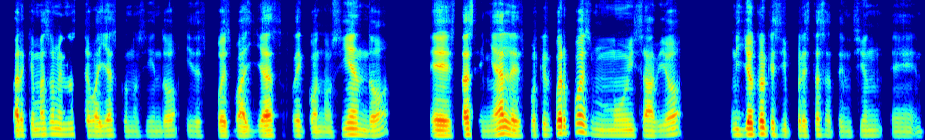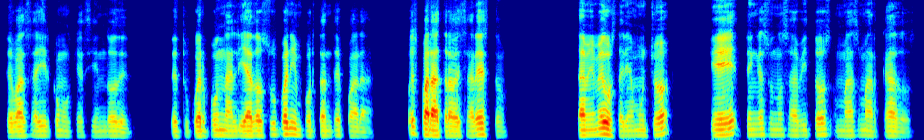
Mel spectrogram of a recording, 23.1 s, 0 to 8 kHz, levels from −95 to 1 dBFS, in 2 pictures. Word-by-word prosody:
para 110 - +2
que, 110 +1 -12
más 120 +1 -6
o 130 - -5
menos, 120 0 -9
te - - -8
vayas 105 +2 -5
conociendo, 100 +1 -14
y 100 - -21
después 100 0 -6
vayas 105 +2 +1
reconociendo 105 +3 -4 0.5
estas 105 +3 +4
señales. 105 +1 +1
Porque 105 +2 -10
el 110 - -17
cuerpo 145 +7 +4
es 160 -6 -1
muy 110 -1 -8
sabio, 105 +5 -4 0.6
y 120 0 -9
yo 125 +1 +7
creo 140 - +6
que 125 0 -5
si 110 0 -14
prestas 105 +3 -9
atención, 105 +2 -17
eh, 95 -1 -18
te - - -6
vas 100 +1 -1
a - - -6
ir 100 -1 -6
como 100 -1 -13
que 100 +2 -18
haciendo 100 +1 -10
de 90 -4 -9 0.5
de 100 0 -6
tu 95 0 -22
cuerpo 100 +2 0
un 110 0 -2
aliado 100 0 +2
superimportante 110 -4 -2
para, 95 -5 -9 0.4
pues, - - -3
para 105 - +11
atravesar 100 0 -1
esto. 120 -6 0 0.9
También 110 +1 +4
me 130 - +5
gustaría 105 -4 +6
mucho 105 -1 -1 0.5
que 115 +5 +5
tengas 115 +1 -9
unos 115 0 -14
hábitos 110 +3 -6
más 105 0 -9
marcados. 100 -4 -6
105 Hz, 150 wpm, -24 LUFS, 100-115 Hz, 0.9 s, para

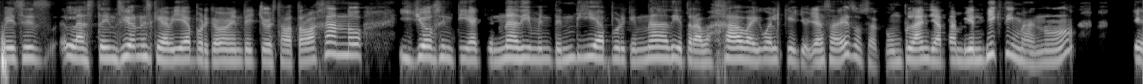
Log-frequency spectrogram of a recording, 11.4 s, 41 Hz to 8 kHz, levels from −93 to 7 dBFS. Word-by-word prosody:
veces, 200 0 +2
las 200 -6 +1
tensiones 220 +2 +1
que 195 -2 +2
había, 195 +2 +2
porque, 180 -2 -3
obviamente, 175 -1 -1
yo 170 - -2
estaba 160 0 -3
trabajando, 255 +8 +2 0.4
y 210 -3 -5
yo 220 +2 +4
sentía 195 -2 -2
que 180 +1 -11
nadie 205 +2 +3
me 195 -1 -4
entendía, 210 +3 -1
porque 190 -3 -5
nadie 210 +2 +1
trabajaba 185 +3 +3
igual 190 +1 -3
que 185 -3 -6
yo, - - -8
ya 170 +1 0
sabes, 185 +8 -1
o 215 - -6
sea, - - -10
un 165 +2 -8
plan, 190 +1 +4
ya 175 -2 +3
también 185 +1 0
víctima, 235 - +1
¿no? 170 +6 -4 0.6
Que - - 0
195 Hz, 180 wpm, -23 LUFS, 180-210 Hz, 0.6 s, yo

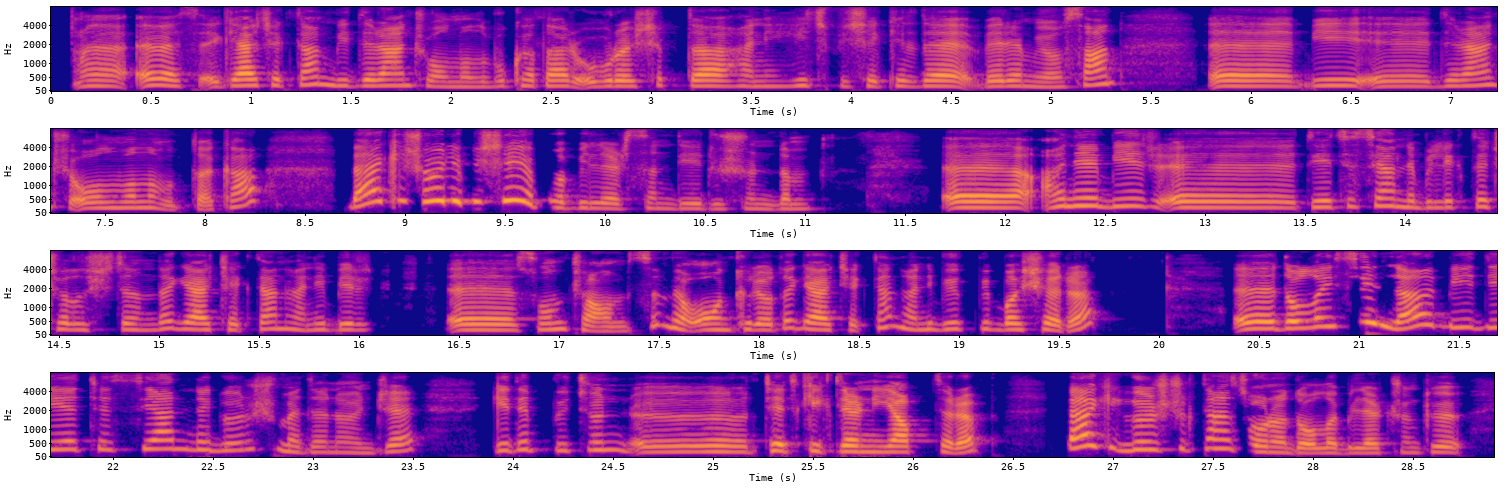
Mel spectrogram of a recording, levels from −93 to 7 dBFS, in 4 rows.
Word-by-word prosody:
Eee, 195 -1 -2
evet, 210 -2 +1
gerçekten 220 +3 +2
bir 205 -2 -7
direnç 210 +1 +1
olmalı. 170 -2 -7
Bu 185 - -10
kadar 195 0 0
uğraşıp 190 +4 -2
da, 195 -1 +4
hani, 185 0 -8
hiçbir 210 -3 -7
şekilde 190 +1 0
veremiyorsan, 185 - 0 0.4
eee, 190 -1 +2
bir, 210 0 -2
ııı, 180 -1 -5
direnç 210 +5 -1
olmalı 205 +1 -2
mutlaka. 425 - -3 0.5
Belki 435 +3 +3
şöyle 440 0 +6
bir 425 - 0
şey 460 +2 +6
yapabilirsin 190 - -4
diye 175 0 -6
düşündüm. 165 0 -8 0.7
Eee, 210 0 +6
hani, 260 0 +1
bir, 260 0 -1
eee, 210 -2 0
diyetisyenle 225 +1 -2
birlikte 220 +3 -5
çalıştığında 210 0 -4
gerçekten, 220 0 +1
hani, 210 -1 -7
bir, 205 -1 -4 0.4
eee, 200 0 +4
sonuç 215 +4 -5
almışsın 160 - -1
ve - - +3
10 205 0 +2
kilo 200 -2 -1
da 265 - -2
gerçekten 220 - +1
hani 215 -2 -4
büyük 230 0 -6
bir 230 -3 -9
başarı. 215 0 +3 0.7
Eee, 245 0 +5
dolayısıyla 330 - +3
bir 290 -3 -5
diyetisyenle 290 +1 -2
görüşmeden 240 -7 -6
önce 180 - -3 0.3
gidip 270 +3 -3
bütün, 265 +2 -5
ııı, 205 0 -1
tetkiklerini 225 -4 +3
yaptırıp 200 0 +4 0.4
belki 390 +1 +7
görüştükten 305 +4 +1
sonra 200 - -1
da - - +3
olabilir. 165 0 0
Çünkü 180 +1 -4
210 Hz, 135 wpm, -23 LUFS, 195-245 Hz, 0.7 s, belki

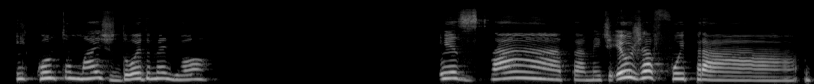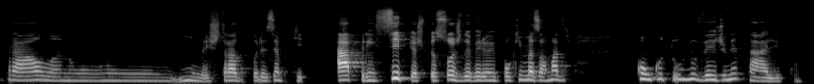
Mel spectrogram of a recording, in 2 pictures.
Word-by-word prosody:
E 260 - -2
quanto 285 +2 -1
mais 270 -2 -1
doido 250 +8 0
melhor. 235 -3 -4 2.3
Exatamente. 235 -4 -2
Eu 315 +4 +6
já 310 +3 +4
fui 295 -4 -3
pra 185 -6 -3 0.2
pra 210 -2 -1
a 190 - +1
aula, 195 -2 -1
no 170 -1 -9
no 185 -1 -3
mestrado, 160 +5 -1
por 175 -1 -6
exemplo, 180 +2 -4
que 165 - -11 0.3
a 205 +1 +11
princípio, 205 +7 +4
as 170 - -3
pessoas 185 +3 0
deveriam 185 0 0
ir, - - -1
um - - -8
pouquinho 185 +3 -4
mais 200 -2 +4
arrumadas, 205 +2 +1 0.7
com 255 - +6
um - - +4
coturno 245 0 0
verde 210 0 0
metálico. 165 - -3
205 Hz, 125 wpm, -26 LUFS, 180-255 Hz, 2.3 s, a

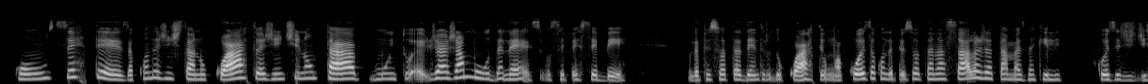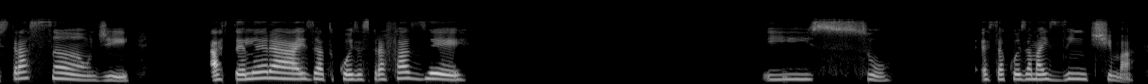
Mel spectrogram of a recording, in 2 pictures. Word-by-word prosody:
Com 250 +3 -1
certeza, 285 -9 -1
quando 275 +7 -6
a - - -1
gente 270 -3 -6
tá 245 -2 +3
no 230 0 -3
quarto 260 +6 +7
a 250 - +3
gente 250 +4 -6
não 285 +1 -3
tá 265 -2 +8
muito, 255 +2 -7 0.2
já 290 +2 +3
já 310 +3 +4
muda, 275 -6 -3
né, 235 +3 0
se - - -14
você 220 +1 -9
perceber. 220 -4 -4 0.6
Quando - - -7
a - - 0
pessoa 230 +2 -4
tá 225 - -1
dentro 225 +1 -4
do - - -6
quarto - - +3
é - - -2
uma - - -4
coisa, 255 +3 +3
quando 260 -2 -5
a - - -1
pessoa 255 -1 -4
tá 250 +2 -4
na 250 0 -2
sala 255 +5 +3
já 280 -1 0
tá 245 0 -2
mais 230 -2 -5
naquele 225 -1 -6 0.3
coisa 225 0 -1
de 195 -3 -13
distração 255 -1 -2
de 185 -2 -5 0.8
acelerar, 265 +3 +3
exato, 250 -1 -2
coisas 230 -2 -1
para 240 -2 -3
fazer. 250 -5 +2 3.0
Isso, 235 - -7 0.9
essa 230 -2 -5
coisa 235 +1 -2
mais 230 -4 -3
íntima. 240 -7 -5
240 Hz, 140 wpm, -24 LUFS, 225-265 Hz, 3.0 s, tá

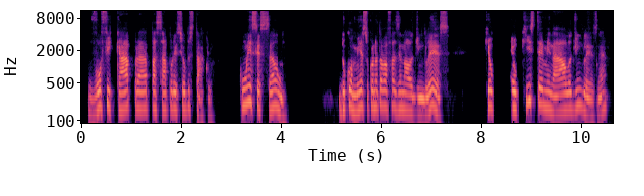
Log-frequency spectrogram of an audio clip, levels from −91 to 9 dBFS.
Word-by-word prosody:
eh, - - -12
vou 150 +9 +2
ficar 175 -1 +3
pra 170 -1 +1
passar 165 -1 0
por 175 +1 -2
esse 170 0 -1
obstáculo.", 170 0 -6 0.5
com 195 +3 0
exceção 180 - 0 1.1
do 170 +1 0
começo, 175 -1 +1
quando 180 0 +1
eu 180 - +1
estava 185 0 +2
fazendo 170 -2 -4
aula 150 -1 +1
de 135 -1 -5
inglês, 135 +4 +1 0.7
que - - +2
eu 180 -2 +2 0.3
eu 175 -2 +4
quis 225 0 -2
terminar 180 -9 0
a - - +4
aula 160 +2 +4
de 180 +3 -7
inglês, 135 - -4
né, 140 +6 -5
170 Hz, 165 wpm, -22 LUFS, 160-180 Hz, 1.1 s, eu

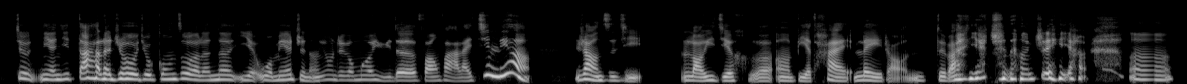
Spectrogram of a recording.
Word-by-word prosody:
就 270 -3 -1
年 225 -1 -2
纪 245 - -2
大 270 +3 +3
了 245 -2 +4
之 255 +3 +3
后 250 -2 +5
就 225 0 -1
工 240 +2 -1
作 245 -4 0
了， 195 0 -5
那 220 +1 -1
也 200 -1 -5
我 200 - -3
们 200 +3 -3
也 230 - -1
只 210 -4 -6
能 165 +1 -5
用 220 +3 -9
这 205 - -9
个 200 - -8
摸 210 +1 -6
鱼 175 -5 -8
的 180 +1 +1
方 180 0 -4
法 190 -6 -5
来 160 +1 -6
尽 425 - -2 0.3
量 - - +3 0.4
让 230 -6 +3
自 185 -1 -5
己 305 - -4 0.3
劳 180 -3 +1
逸 190 - +1
结 175 0 +1
合， 160 -2 -6
呃， 175 -2 -2
别 160 -1 -2
太 175 -4 0
累 180 -2 +1
着 - - -8 0.3
对 185 - -1
吧？ 210 - +3
也 280 +3 +5
只 270 -3 +4
能 250 -1 +3
这 260 +1 +2
样， 265 0 +1 0.4
嗯。 220 -8 -4
210 Hz, 250 characters per minute, -23 LUFS, 180-245 Hz, 0.4 s, 后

